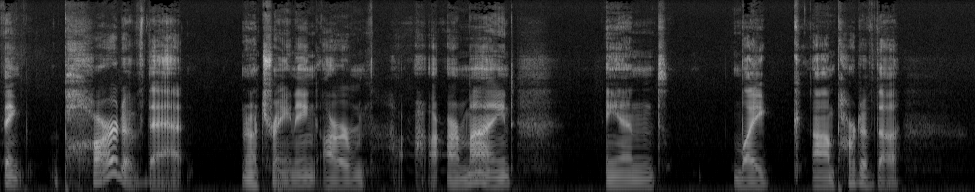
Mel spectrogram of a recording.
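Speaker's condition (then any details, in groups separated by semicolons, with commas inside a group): Stuttering; stuttering since childhood, onset about age 3; past couple of years practicing physical speaking style: breathing, adding pauses, moving through words, phrases; variable, smoother forward-moving speech on good days while still stuttering, worse other days; prolonged sounds, blocks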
